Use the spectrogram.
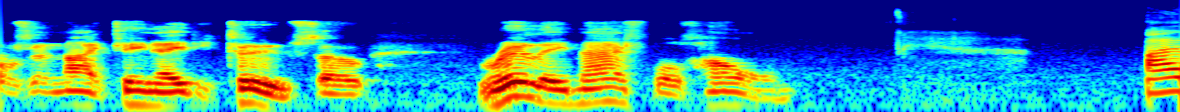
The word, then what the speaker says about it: Nashville: I try to say it correctly, and I still say the Ville, and it should be the Vul, right?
